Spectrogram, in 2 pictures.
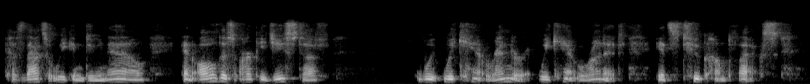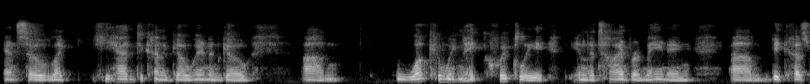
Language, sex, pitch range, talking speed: English, male, 105-125 Hz, 180 wpm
